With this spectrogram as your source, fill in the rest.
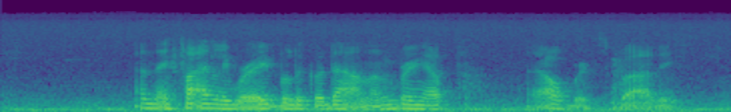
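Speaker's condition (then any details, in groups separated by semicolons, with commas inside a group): Parkinson's; Parkinson's for 5 years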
